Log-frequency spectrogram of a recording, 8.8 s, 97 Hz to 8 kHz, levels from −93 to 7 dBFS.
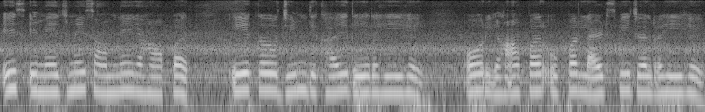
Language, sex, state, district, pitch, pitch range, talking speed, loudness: Hindi, male, Rajasthan, Jaipur, 205 Hz, 200-220 Hz, 145 wpm, -15 LUFS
